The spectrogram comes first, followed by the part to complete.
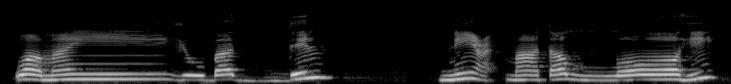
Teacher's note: تا باریک ہے اور اللہ کا لام موٹا پڑھنا ہے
